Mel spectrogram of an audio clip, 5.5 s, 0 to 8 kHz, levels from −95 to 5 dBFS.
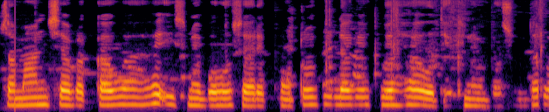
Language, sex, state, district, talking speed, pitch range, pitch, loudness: Hindi, female, Bihar, Sitamarhi, 205 wpm, 185-205 Hz, 200 Hz, -18 LUFS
